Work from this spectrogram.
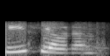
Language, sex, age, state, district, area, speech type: Tamil, female, 18-30, Tamil Nadu, Mayiladuthurai, urban, conversation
